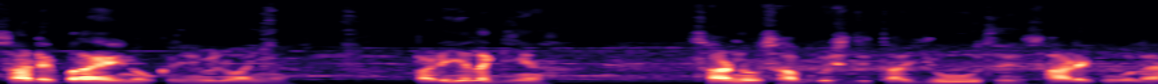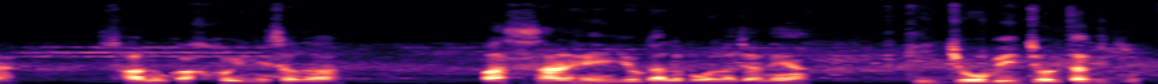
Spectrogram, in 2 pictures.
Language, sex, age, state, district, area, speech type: Dogri, male, 30-45, Jammu and Kashmir, Jammu, urban, spontaneous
